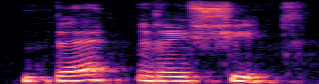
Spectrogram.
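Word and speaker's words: בראשית: Okay, so let's go ahead and just look at how we pronounce the verses in question. The first verse in Genesis 1 is Bereshit.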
